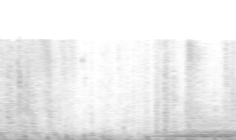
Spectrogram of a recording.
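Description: Units in the Field of Glory II strategy game loose a volley of missiles, a brief, dense burst of overlapping clattering impacts at moderate loudness.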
